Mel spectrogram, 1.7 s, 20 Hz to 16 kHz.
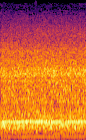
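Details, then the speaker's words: Packard Bell iMedia S3720 desktop, now booting and posting after repair: steady loud rushing fan whoosh with a faint constant whine, coil whine noted, no change in speed; the fan is still far too loud. "computers fixed thank God for that still sounds loud as hell though"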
